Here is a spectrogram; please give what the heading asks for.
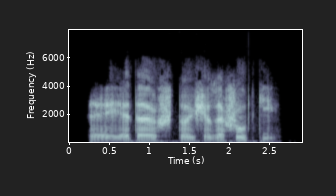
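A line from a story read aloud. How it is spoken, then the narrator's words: Shouting. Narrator (Russian): скричал Галло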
